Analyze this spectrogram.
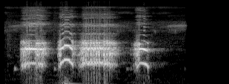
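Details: Male red junglefowl crowing to challenge a rival: a loud four-part crow, a harsh opening note, a short second burst, a long sustained middle section and a brief falling final note, ending in silence.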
